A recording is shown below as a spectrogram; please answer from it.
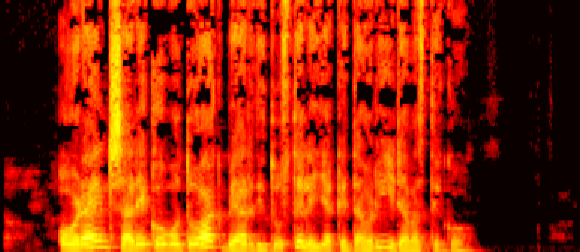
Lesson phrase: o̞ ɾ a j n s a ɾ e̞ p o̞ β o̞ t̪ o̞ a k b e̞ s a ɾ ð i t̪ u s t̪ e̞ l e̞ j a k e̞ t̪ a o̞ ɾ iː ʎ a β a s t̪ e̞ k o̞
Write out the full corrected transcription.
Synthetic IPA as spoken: o̞ ɾ a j n s a ɾ e̞ k o̞ β o̞ t̪ o̞ a k b e̞ a ɾ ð i t̪ u s t̪ e̞ l e̞ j a k e̞ t̪ a o̞ ɾ iː ɾ a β a s t̪ e̞ k o̞

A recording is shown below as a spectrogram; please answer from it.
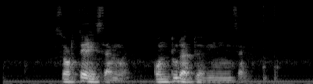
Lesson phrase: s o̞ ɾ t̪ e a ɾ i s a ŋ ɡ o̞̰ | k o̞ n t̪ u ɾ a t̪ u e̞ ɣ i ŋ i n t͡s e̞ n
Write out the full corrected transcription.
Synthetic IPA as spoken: s o̞ ɾ t̪ e a i s a ŋ ɡ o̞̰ | k o̞ n t̪ u ɾ a t̪ u e̞ ɣ i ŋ i n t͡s e̞ n

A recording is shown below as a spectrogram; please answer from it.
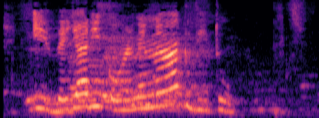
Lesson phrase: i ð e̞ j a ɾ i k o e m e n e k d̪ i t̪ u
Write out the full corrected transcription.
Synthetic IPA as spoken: i ð e̞ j a ɾ i k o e n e n a k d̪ i t̪ u

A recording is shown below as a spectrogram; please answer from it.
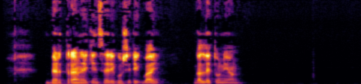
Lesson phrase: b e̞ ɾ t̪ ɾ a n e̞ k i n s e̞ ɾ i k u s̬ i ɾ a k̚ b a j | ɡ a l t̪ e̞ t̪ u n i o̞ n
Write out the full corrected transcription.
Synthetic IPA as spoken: b e̞ ɾ t̪ ɾ a n e̞ k i n s e̞ ɾ i k u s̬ i ɾ i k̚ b a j | ɡ a l d̪ e̞ t̪ u n i o̞ n

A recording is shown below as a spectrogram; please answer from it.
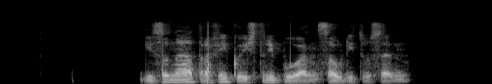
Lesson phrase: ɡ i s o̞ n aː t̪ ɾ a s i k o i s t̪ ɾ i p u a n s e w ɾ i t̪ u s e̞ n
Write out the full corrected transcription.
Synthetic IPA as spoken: ɡ i s o̞ n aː t̪ ɾ a f i k o i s t̪ ɾ i p u a n s a w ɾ i t̪ u s e̞ n

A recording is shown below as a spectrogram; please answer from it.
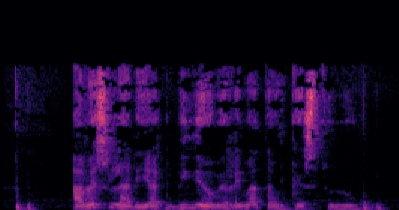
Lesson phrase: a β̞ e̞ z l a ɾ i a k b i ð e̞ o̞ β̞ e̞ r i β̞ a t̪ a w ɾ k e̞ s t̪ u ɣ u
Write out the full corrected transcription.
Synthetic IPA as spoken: a β̞ e̞ z l a ɾ i a k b i ð e̞ o̞ β̞ e̞ r i β̞ a t̪ a w ɾ k e̞ s t̪ u ð u

